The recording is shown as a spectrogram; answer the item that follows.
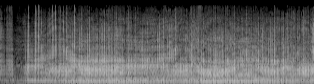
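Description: Rally car engine running steadily at a constant pitch, with scattered clicks and knocks over it. The car has rolled onto its side after a crash.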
